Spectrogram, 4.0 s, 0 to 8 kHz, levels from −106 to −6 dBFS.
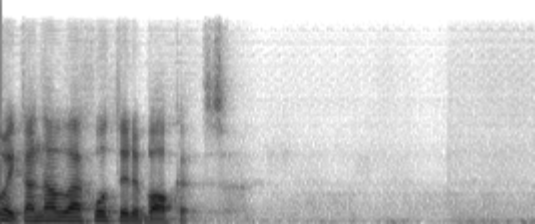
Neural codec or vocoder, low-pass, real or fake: codec, 16 kHz, 0.3 kbps, FocalCodec; 7.2 kHz; fake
